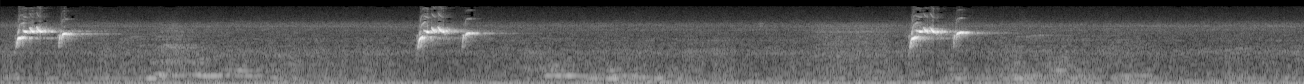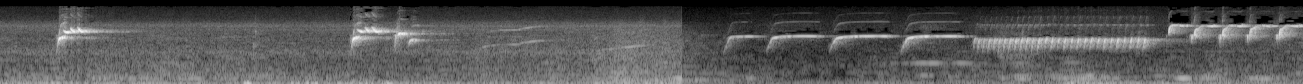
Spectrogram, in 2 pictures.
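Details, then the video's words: Belgian canary with strong, warm song: five sharp chirped notes spaced about two seconds apart, then a burst of song with repeated whistles, a buzzy rattle and a high held trill. "Canto forte e muito quente deste Espetacular Canário Belga | Canary Singing"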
